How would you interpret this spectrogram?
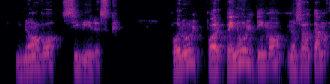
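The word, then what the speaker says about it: Новосибирск: nueva ciber ya que en ruso se pronuncia novosibirsk novosibirsk por un por penúltimo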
